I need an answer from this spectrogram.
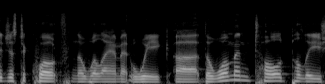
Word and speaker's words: Willamette: Was a Portland paper called the Willamette Week, or however you pronounce it. Willamette.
